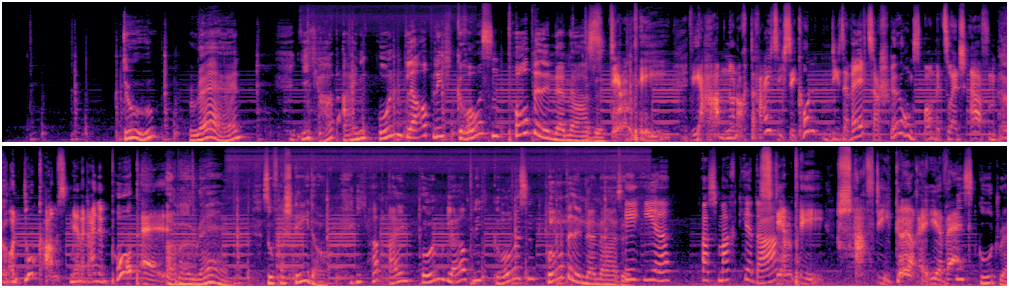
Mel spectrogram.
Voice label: german cartoon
